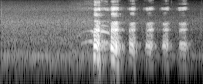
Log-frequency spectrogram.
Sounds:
Laughter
